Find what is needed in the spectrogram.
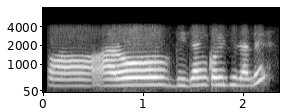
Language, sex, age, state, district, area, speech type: Assamese, female, 30-45, Assam, Nagaon, urban, conversation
